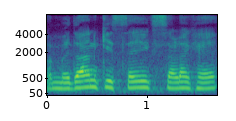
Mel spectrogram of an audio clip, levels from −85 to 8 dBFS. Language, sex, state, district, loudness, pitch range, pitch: Hindi, male, Maharashtra, Chandrapur, -16 LUFS, 180-195 Hz, 185 Hz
